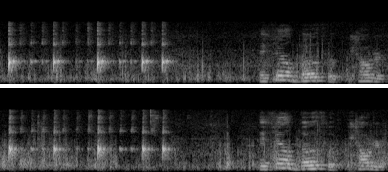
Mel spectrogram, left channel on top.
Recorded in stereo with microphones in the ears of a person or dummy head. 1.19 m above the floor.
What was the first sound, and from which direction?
A rattle, 60° left (ahead or behind).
